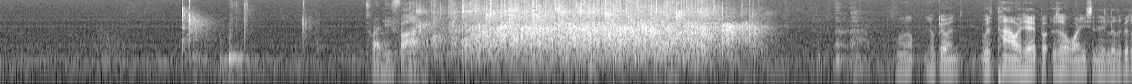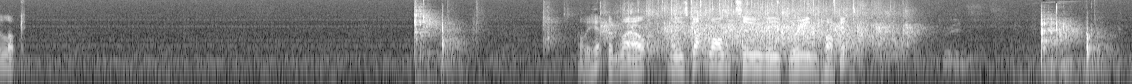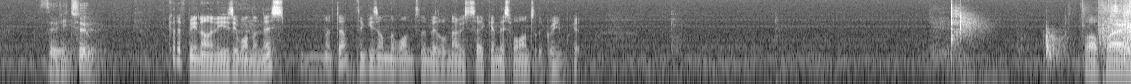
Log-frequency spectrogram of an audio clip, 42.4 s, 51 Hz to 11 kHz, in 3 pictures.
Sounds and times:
Speech: 4.6s - 5.4s, 11.2s - 14.5s, 21.4s - 24.8s, 28.8s - 29.6s, 30.4s - 35.6s, 41.8s - 42.4s.

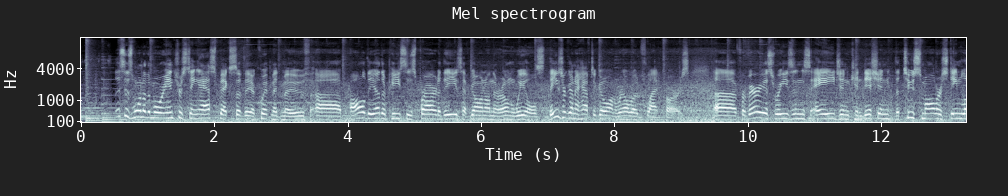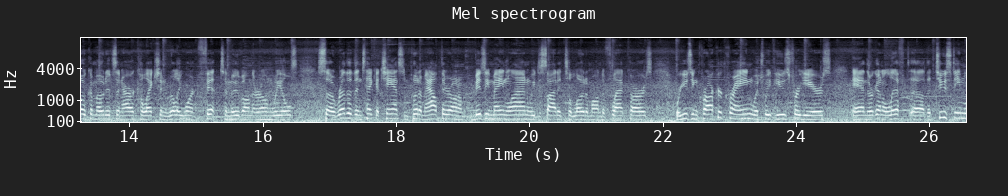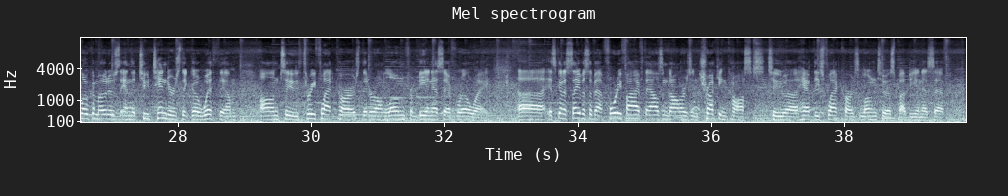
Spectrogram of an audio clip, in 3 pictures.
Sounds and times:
Heavy engine (low frequency): 0.0s - 39.8s
Music: 0.0s - 39.8s
Speech: 0.5s - 39.6s.

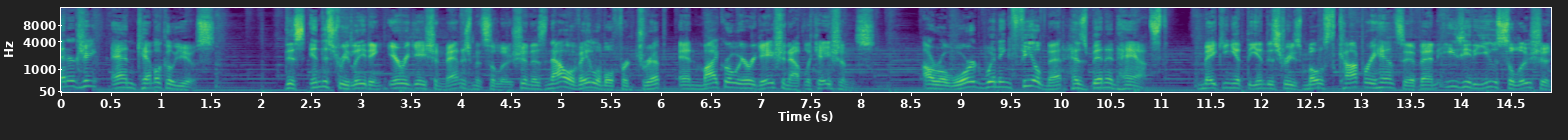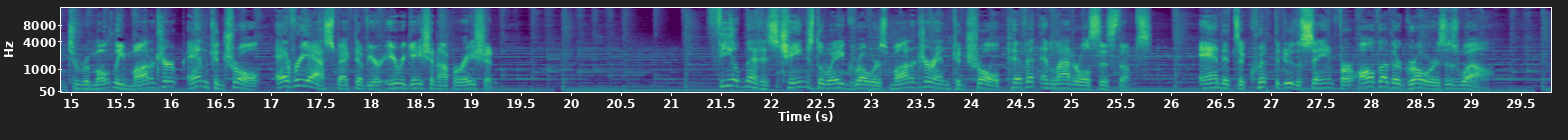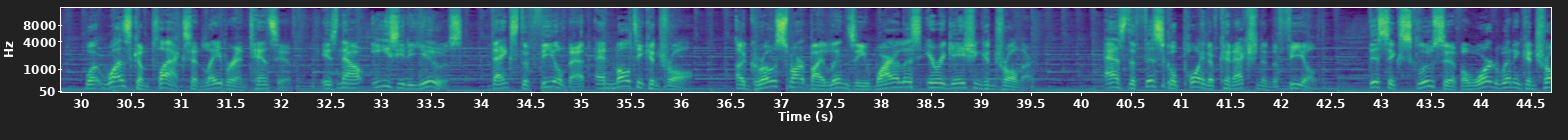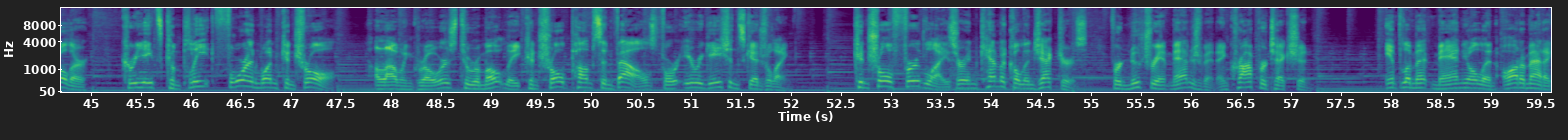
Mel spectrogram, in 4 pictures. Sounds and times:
Speech: 0.0s - 1.6s, 2.2s - 19.3s, 21.4s - 29.2s, 30.0s - 39.6s, 40.2s - 52.0s, 52.6s - 57.2s, 57.9s - 59.6s
Music: 0.0s - 59.6s.

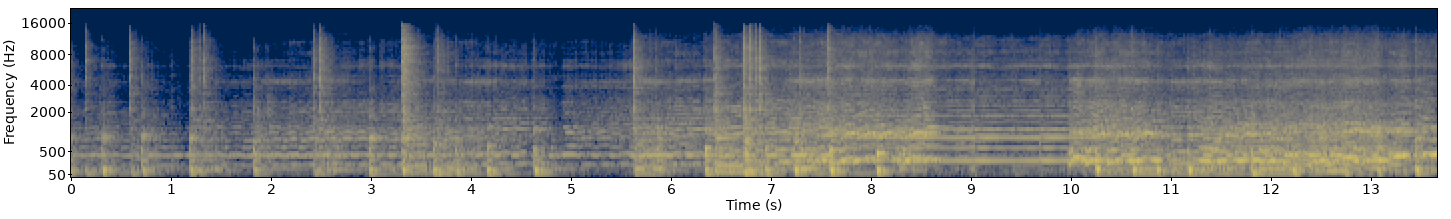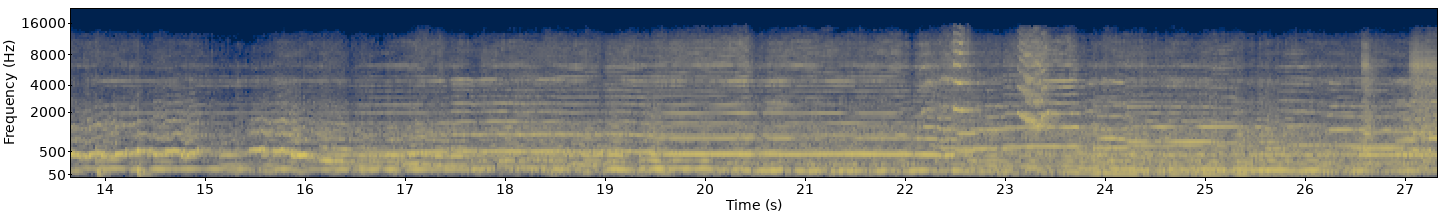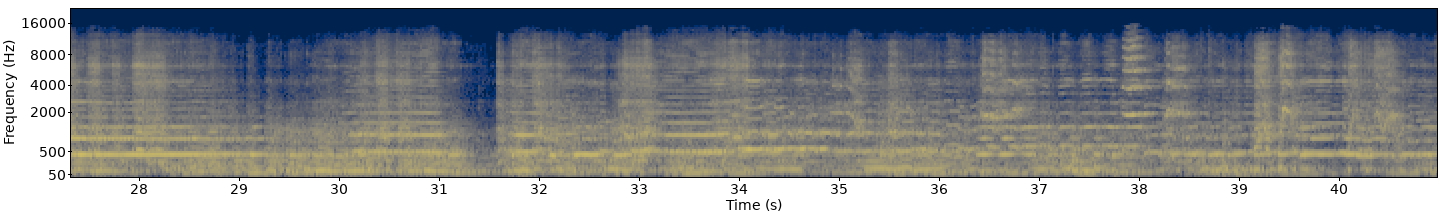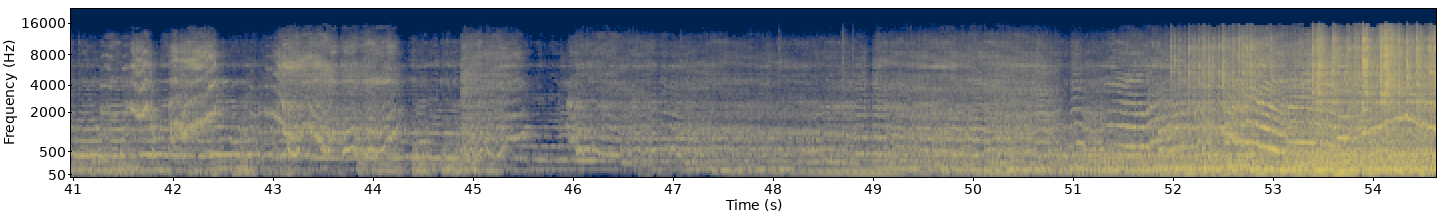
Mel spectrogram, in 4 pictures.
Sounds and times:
Carnatic music: 0.0s - 54.6s.

